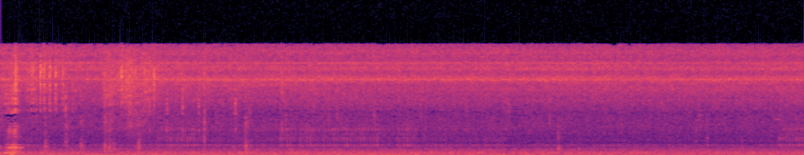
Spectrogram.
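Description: A steady low mechanical hum, even in level throughout.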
